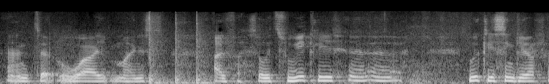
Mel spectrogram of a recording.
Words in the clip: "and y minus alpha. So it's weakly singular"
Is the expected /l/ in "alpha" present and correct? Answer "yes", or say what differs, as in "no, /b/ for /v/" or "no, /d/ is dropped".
yes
